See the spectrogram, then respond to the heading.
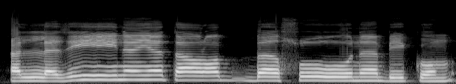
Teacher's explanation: صاد حروف مستعلیہ بھی ہے، پر پڑھنا ہے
